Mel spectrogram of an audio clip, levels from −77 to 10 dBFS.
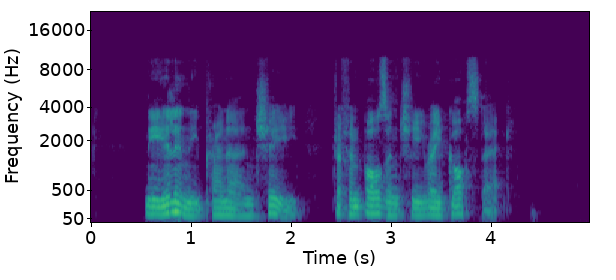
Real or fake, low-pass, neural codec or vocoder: fake; 9.9 kHz; vocoder, 22.05 kHz, 80 mel bands, WaveNeXt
